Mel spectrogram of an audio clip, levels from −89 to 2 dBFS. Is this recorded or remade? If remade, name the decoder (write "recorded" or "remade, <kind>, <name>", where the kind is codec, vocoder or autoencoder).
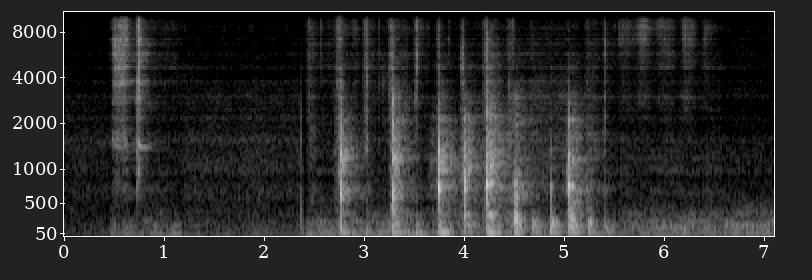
remade, codec, SNAC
